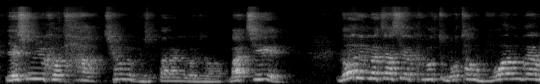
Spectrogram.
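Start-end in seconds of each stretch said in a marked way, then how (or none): 3.3-5.4 high, loud harsh scolding. Acted. A scolding God yelling at someone who gave up, loud and angry. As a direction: bark at a weakling who failed. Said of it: "막 이렇게 야단치는 게 아니라".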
